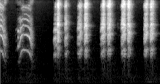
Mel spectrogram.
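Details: Long-tailed shrike song with a looping whistled phrase followed by five loud, evenly spaced double-pulsed harsh notes, about two per second.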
